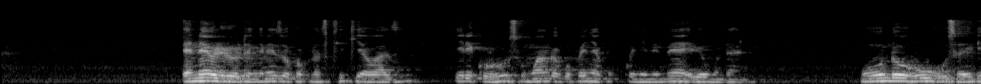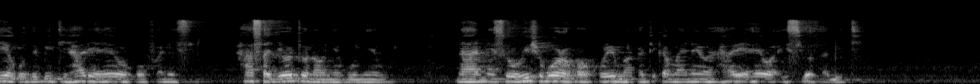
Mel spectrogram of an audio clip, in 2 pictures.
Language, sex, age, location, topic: Swahili, male, 18-24, Dar es Salaam, agriculture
